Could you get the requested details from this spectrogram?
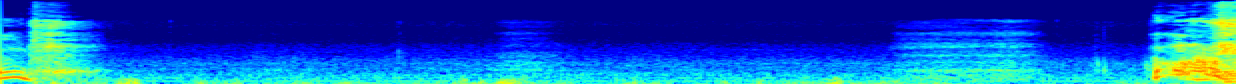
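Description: Two sharp, explosive bursts of air, one at the start and one at the end, with quiet breathing between: sneezes.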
